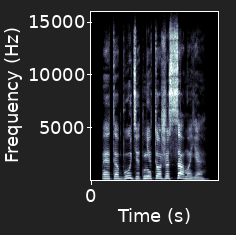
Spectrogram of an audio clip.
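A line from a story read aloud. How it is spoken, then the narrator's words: Growl into pillow. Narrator (Russian): прорычал Калиб, натягивая подушку на лицо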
